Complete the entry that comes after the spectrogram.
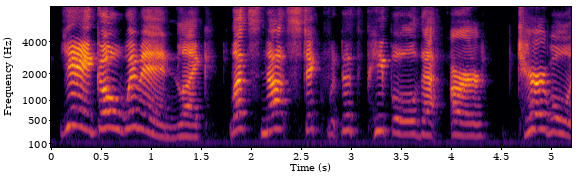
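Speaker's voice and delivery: high, loud rallying cheer; mock cheer. Voicing the play's promised new ending, cheering.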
